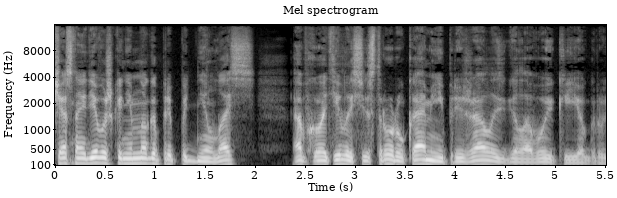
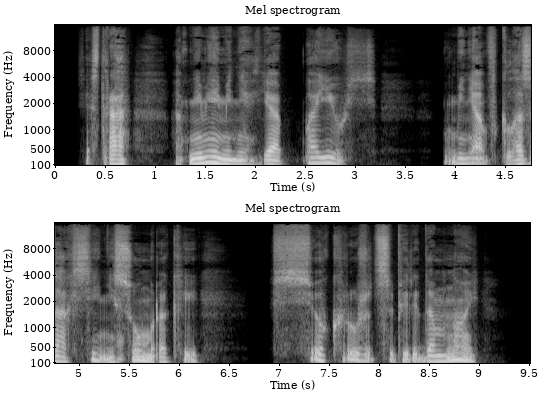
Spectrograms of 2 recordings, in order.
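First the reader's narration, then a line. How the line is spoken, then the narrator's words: Trembling timid voice. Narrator (Russian): вздрогнула и дрожащим робким голосом сказала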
